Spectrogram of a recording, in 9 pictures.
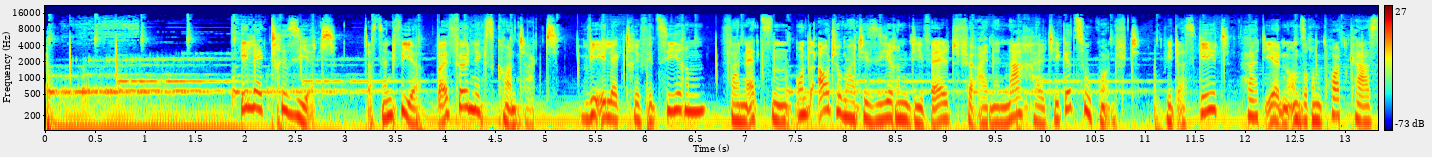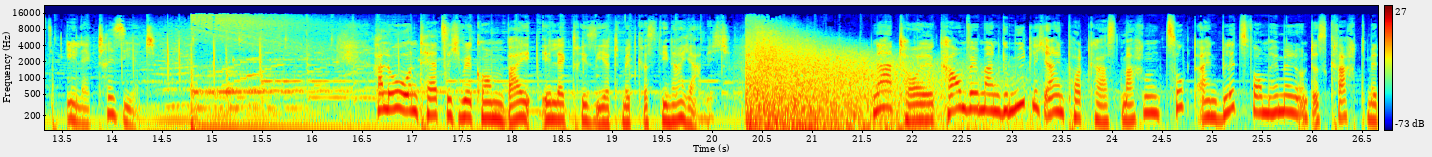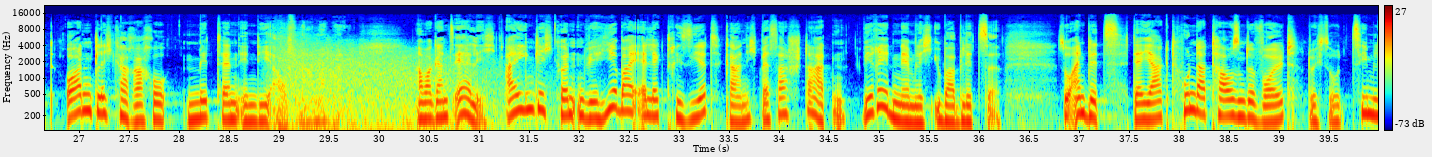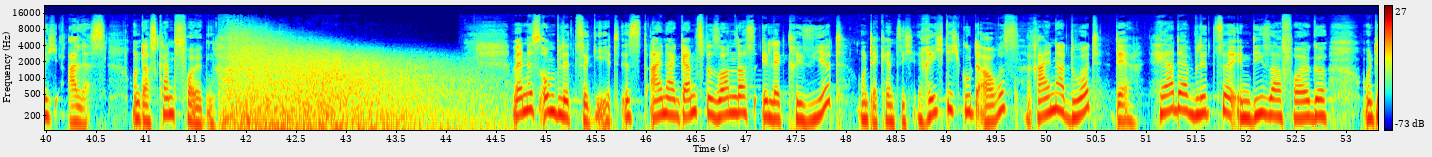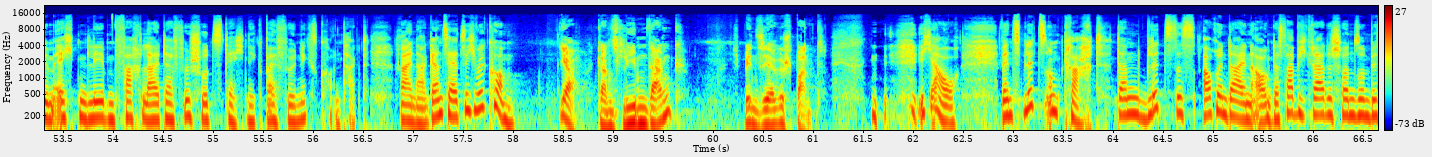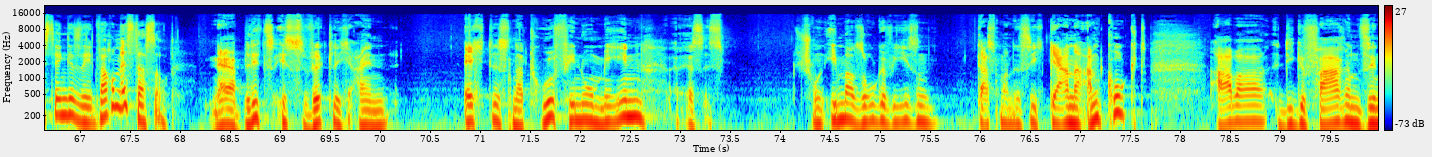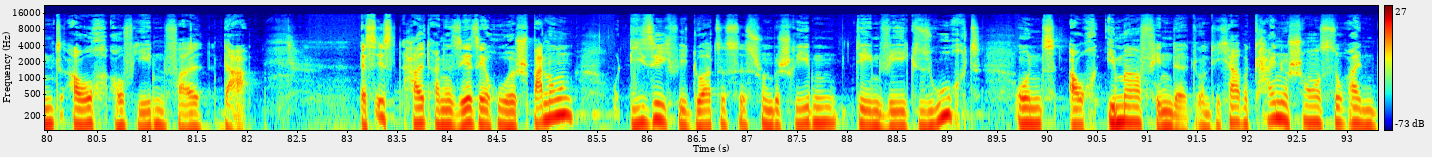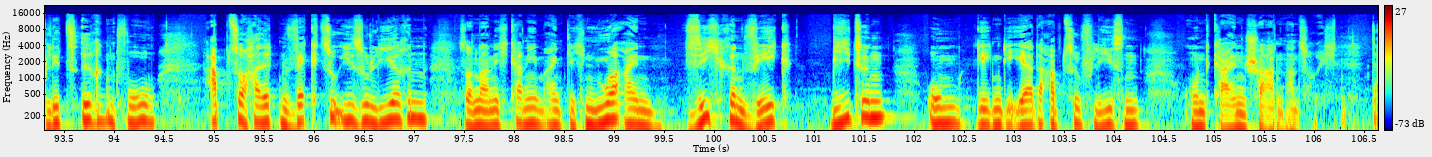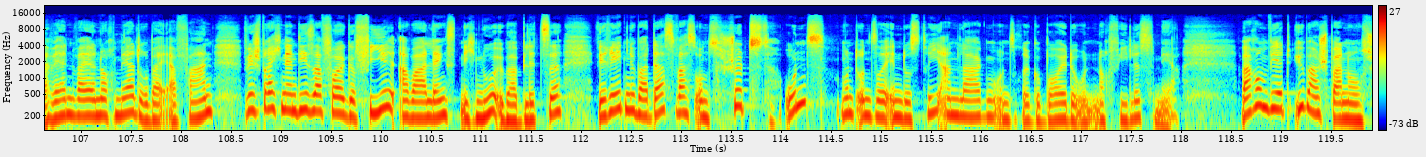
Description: Diese Folge beginnt mit einem ohrenbetäubenden Knall: Wenn ein Blitz einschlägt, entladen sich hunderttausende Volt – gigantische Spannungen, die sich ihren Weg suchen und vor nichts Halt machen. In der elektrifizierten Welt wird es jedoch immer wichtiger, Anlagen und Geräte elektrisch zu schützen....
